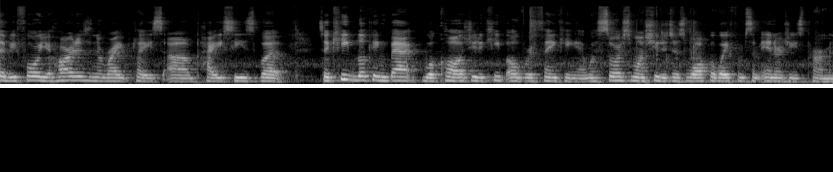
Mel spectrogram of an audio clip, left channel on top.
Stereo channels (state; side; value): silent; right; 62 dB below the other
